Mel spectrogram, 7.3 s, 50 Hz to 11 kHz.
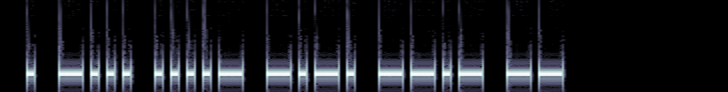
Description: Morse code, heard as a keyed tone, about 15 wpm, 700 Hz. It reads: EB4CQM
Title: DXCC-100 Call Signs - 6 Characters - Repeated 3x - 15wpm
